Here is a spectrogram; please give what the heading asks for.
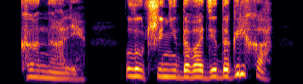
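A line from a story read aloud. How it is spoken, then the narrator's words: Menacing, through gritted teeth. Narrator (Russian): процедил угрожающий барон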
